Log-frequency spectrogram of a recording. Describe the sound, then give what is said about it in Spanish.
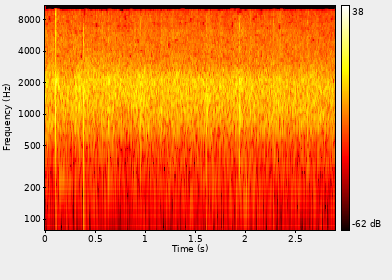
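An audience applauds a music group at an event, a steady, even wash of clapping with a couple of sharper claps near the start, lasting about three seconds. “Vamos a dar un aplauso al grupo, los miembros del grupo Caramancho,”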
